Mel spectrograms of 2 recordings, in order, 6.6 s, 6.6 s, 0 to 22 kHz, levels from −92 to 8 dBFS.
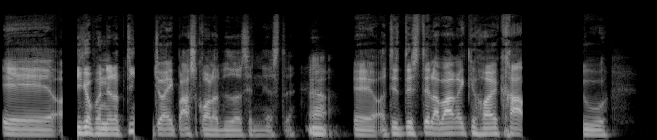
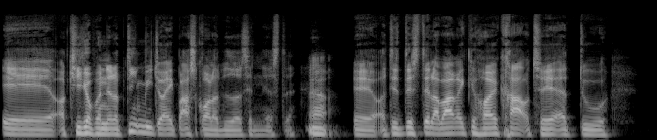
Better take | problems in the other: second | audio cutting out; at 0.5 s, at 1.5 s and at 5 s for 0.5 s

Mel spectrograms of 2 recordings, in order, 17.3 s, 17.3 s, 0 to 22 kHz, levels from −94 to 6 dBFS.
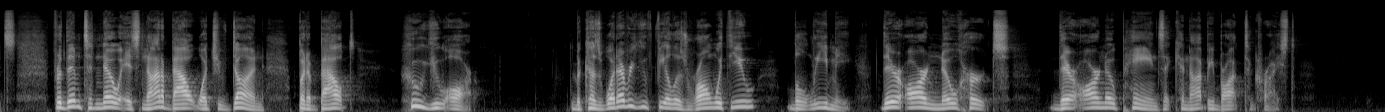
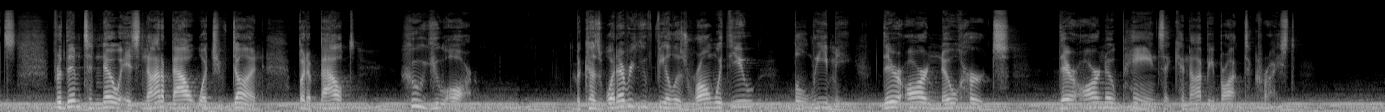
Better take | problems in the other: first | low rumble; noticeable; throughout; 10 dB below the speech

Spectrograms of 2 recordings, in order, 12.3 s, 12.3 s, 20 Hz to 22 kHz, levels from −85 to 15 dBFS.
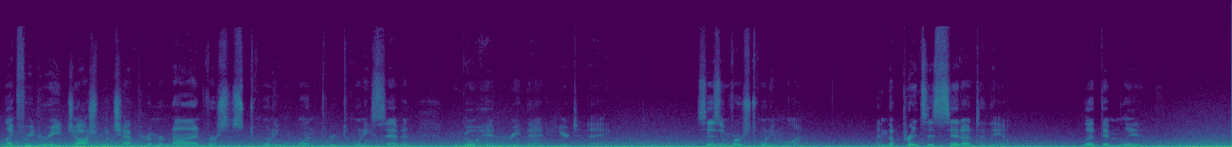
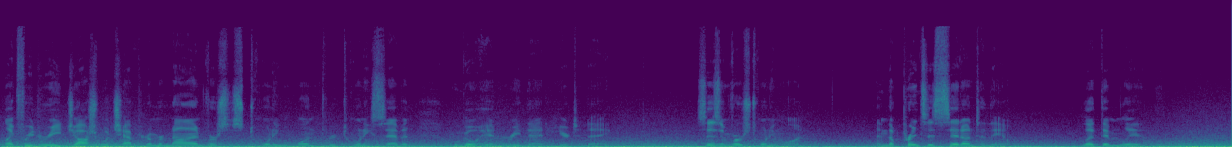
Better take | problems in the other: neither | low rumble; loud; throughout; 5 dB below the speech; the same in both

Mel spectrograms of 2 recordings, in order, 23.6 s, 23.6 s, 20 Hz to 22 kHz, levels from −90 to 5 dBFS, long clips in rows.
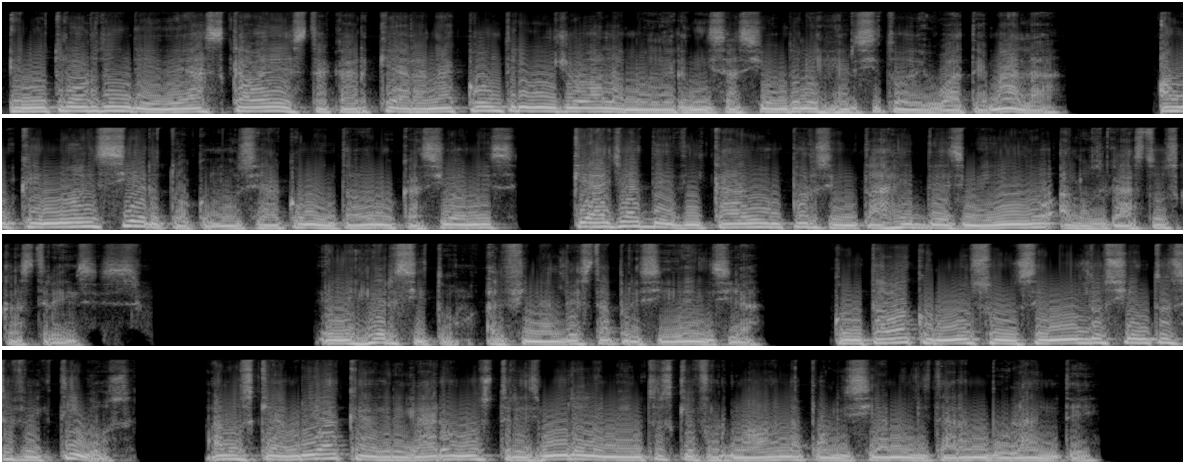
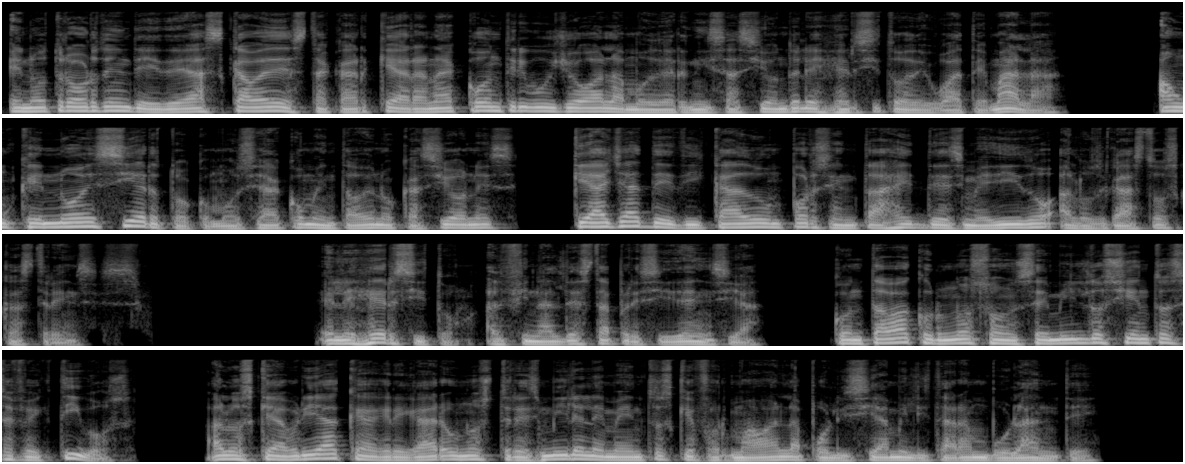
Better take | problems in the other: second | distortion; heavy; 6 dB below the speech

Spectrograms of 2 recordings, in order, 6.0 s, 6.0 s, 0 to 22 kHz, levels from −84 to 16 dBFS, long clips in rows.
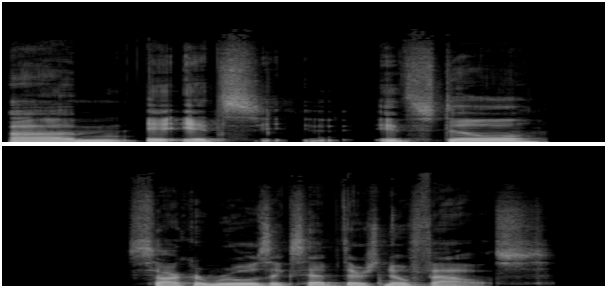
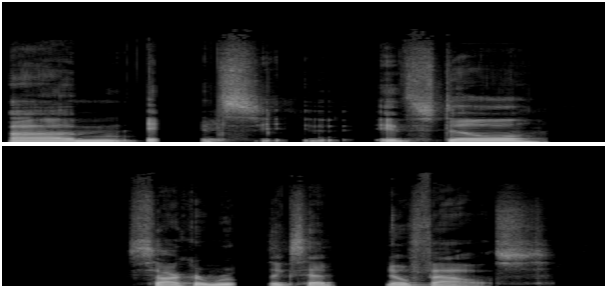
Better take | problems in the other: first | audio cutting out; at 1 s, at 4 s and at 4.5 s

